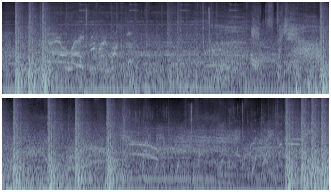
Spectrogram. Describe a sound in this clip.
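Zombies growl and groan nearby.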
